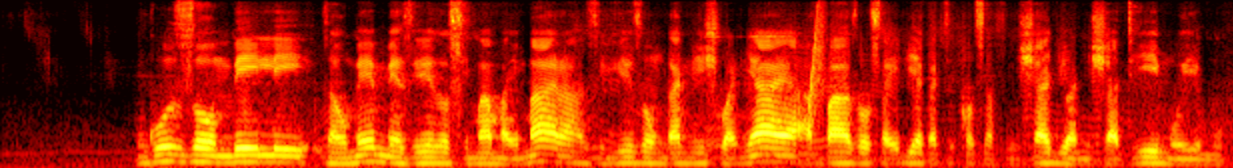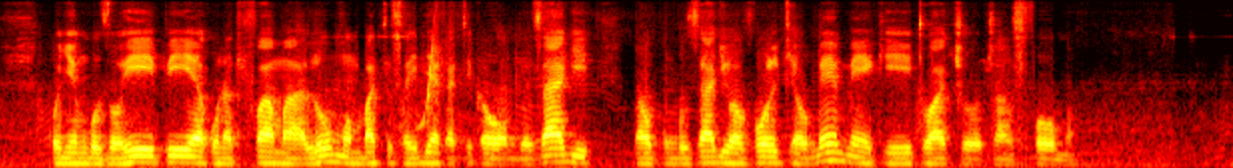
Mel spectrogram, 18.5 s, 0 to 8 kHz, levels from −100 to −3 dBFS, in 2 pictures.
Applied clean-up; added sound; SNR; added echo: neural separator model SepFormer DNS4.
